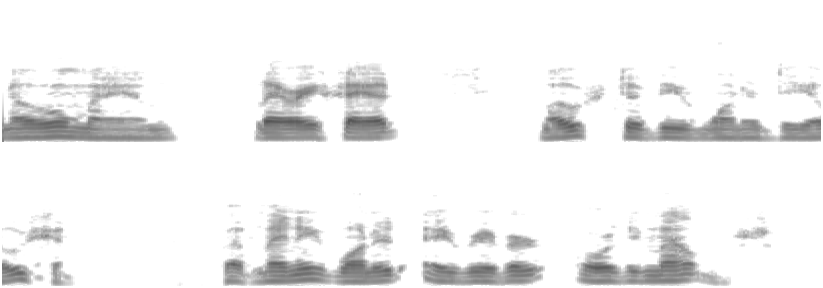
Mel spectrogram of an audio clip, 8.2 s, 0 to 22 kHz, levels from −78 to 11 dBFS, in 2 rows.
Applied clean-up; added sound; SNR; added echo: none; none; none; none.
